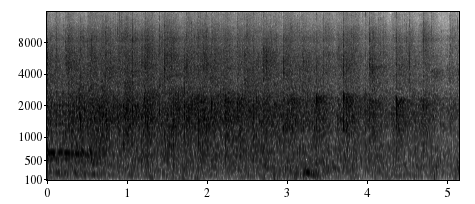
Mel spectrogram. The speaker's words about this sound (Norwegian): Applaus for det.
